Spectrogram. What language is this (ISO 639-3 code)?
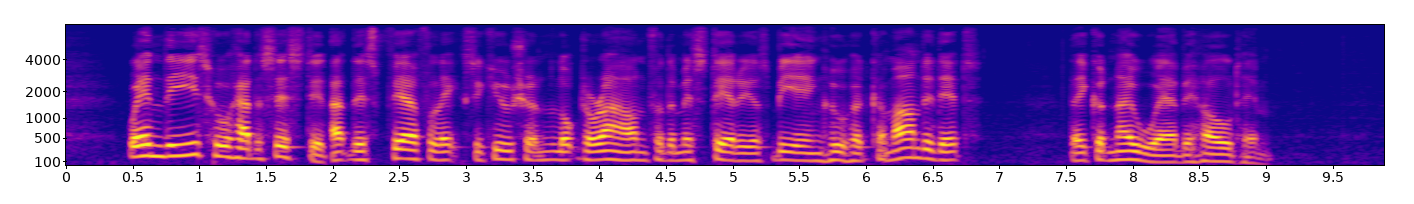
eng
